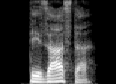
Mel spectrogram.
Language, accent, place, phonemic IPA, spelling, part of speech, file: German, Germany, Berlin, /deˈza(ː)stər/, Desaster, noun, De-Desaster.ogg
- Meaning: disaster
